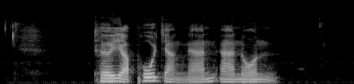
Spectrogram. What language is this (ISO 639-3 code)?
tha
